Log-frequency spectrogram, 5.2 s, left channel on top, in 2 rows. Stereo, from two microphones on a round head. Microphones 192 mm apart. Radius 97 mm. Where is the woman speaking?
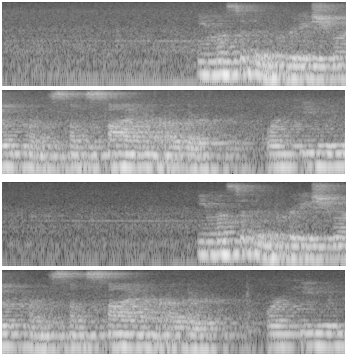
5° left (ahead or behind), 3 m.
